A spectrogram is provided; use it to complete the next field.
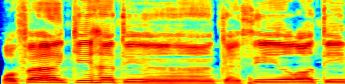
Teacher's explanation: سا کو باریک ادا کریں گے، یا کے ساتھ ملانا ہے، یا مدہ ایک الف دال میں کھینچیں گے، را کو موٹا کریں گے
